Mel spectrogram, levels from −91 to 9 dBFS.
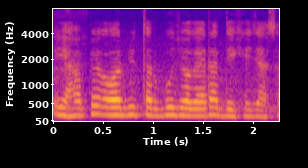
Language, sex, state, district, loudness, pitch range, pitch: Hindi, male, Chhattisgarh, Bastar, -17 LUFS, 180-200 Hz, 195 Hz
